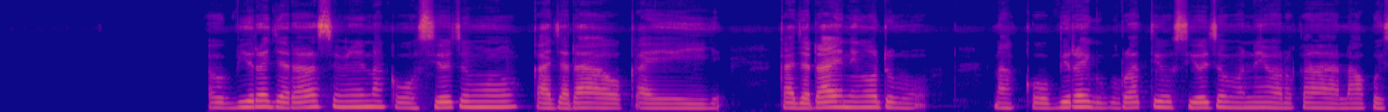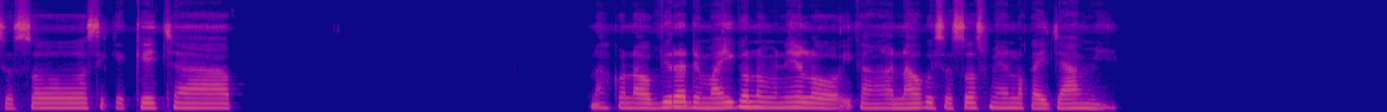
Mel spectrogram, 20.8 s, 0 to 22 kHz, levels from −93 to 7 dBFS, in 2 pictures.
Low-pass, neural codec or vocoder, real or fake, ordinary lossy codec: none; none; real; none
